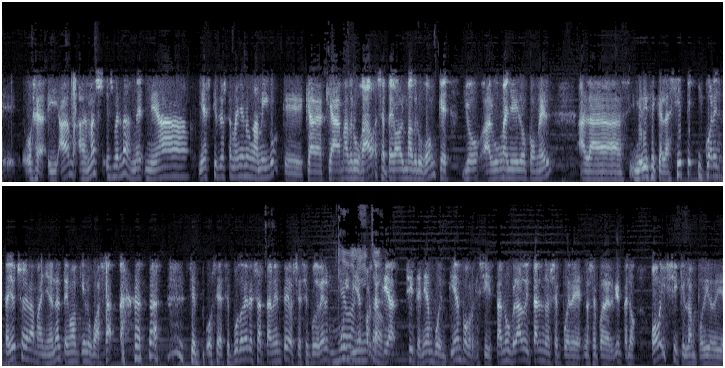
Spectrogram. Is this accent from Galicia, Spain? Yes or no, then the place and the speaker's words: yes; Galicia, Spain; Bueno, y en Galicia, hablando de magia, ¿no? Que es mi tierra, ¿no?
